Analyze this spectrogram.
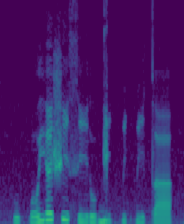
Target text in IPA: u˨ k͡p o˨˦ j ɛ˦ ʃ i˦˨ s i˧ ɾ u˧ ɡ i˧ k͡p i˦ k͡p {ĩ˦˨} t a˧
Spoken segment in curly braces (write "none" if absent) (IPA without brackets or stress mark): i˦˨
